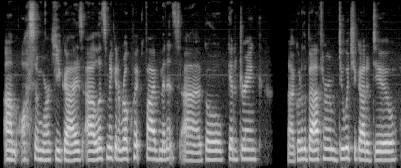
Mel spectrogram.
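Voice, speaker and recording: A woman's voice: on the low side, darkish tone. A woman hosting a table read, speaking casually to the cast and stream viewers.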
